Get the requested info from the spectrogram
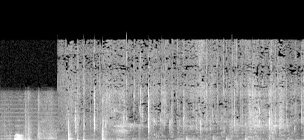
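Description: Wooden spoon working beaten eggs into stiff mashed potatoes in a stainless steel pot: wet squelching with irregular light knocks of the spoon against the pot.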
